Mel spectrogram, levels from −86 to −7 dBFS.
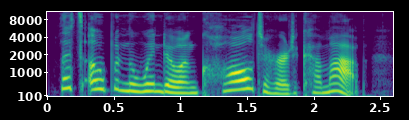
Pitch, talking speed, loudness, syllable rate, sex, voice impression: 265 Hz, 255 wpm, -17 LUFS, 6.0 syllables/s, female, feminine, slightly adult-like, slightly fluent, slightly intellectual, slightly lively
